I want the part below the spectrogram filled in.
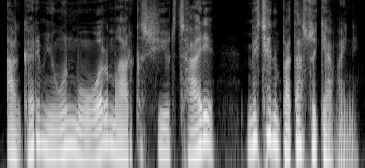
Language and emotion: Kashmiri, fearful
